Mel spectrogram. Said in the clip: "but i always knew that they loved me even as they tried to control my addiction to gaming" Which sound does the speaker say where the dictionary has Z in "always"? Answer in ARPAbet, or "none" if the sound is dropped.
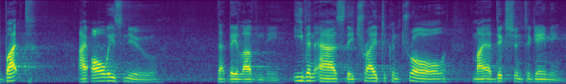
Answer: Z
